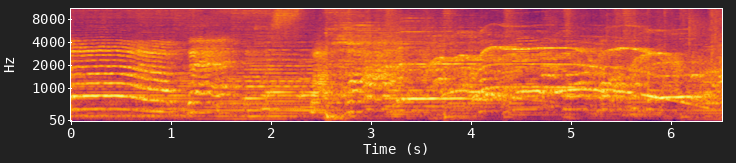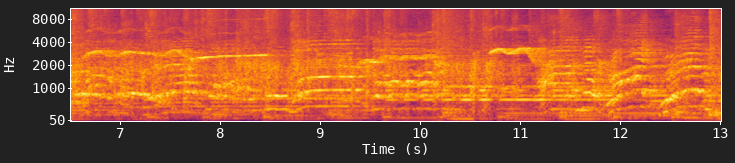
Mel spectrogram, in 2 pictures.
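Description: A singer holds a long wavering final note at the end of a stage musical number. About two seconds in, the audience breaks into cheering, whooping and applause that carries on over the accompaniment.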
